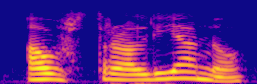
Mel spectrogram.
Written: australiano

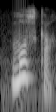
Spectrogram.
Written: mosca

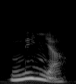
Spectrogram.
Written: nina

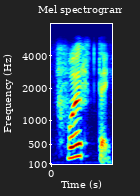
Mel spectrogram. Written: fuerte

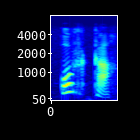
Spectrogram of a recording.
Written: horca

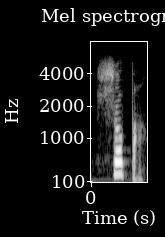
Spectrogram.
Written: sopa

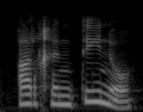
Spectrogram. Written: argentino

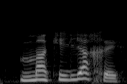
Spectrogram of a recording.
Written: maquillaje

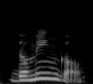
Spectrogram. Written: domingo

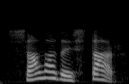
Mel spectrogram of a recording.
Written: sala de estar

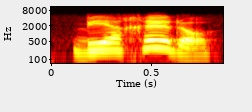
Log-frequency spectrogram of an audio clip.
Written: viajero

